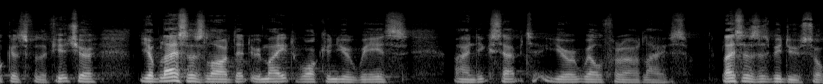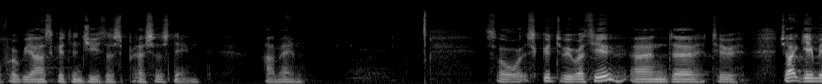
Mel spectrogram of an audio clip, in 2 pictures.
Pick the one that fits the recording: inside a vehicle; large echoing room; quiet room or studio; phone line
large echoing room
